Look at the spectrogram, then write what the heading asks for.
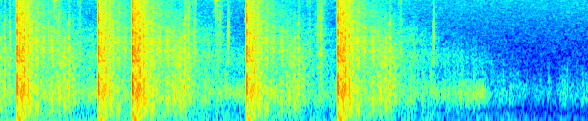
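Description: Gunfire from a patrol of soldiers shooting their weapons into a snow cave entrance: a few sharp, loud cracks in quick succession, each with a short ringing tail, then a fading rumble.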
